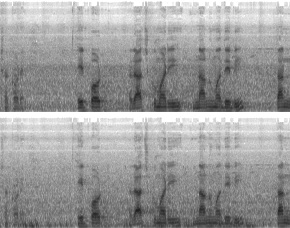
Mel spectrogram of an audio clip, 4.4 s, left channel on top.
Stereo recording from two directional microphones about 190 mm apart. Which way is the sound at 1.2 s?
15° left (ahead or behind).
